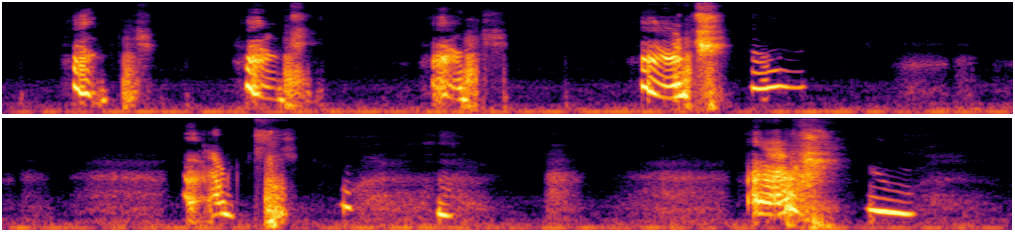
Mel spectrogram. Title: Powerful sneezing fit! 🤧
